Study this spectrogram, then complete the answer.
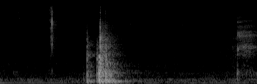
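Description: Scissors snip through sewing thread: a small click, then one louder close cut, and a last faint snip.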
